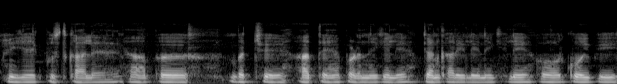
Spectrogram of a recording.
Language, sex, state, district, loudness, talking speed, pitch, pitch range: Hindi, male, Uttar Pradesh, Jyotiba Phule Nagar, -24 LUFS, 195 wpm, 110 Hz, 105-110 Hz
